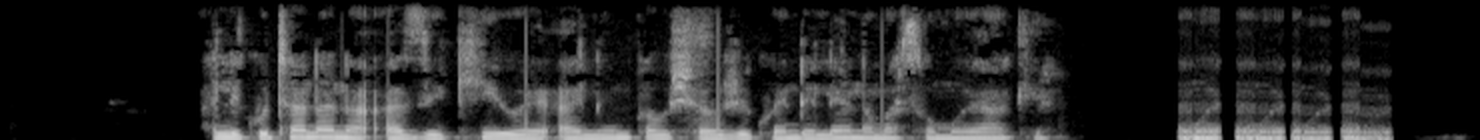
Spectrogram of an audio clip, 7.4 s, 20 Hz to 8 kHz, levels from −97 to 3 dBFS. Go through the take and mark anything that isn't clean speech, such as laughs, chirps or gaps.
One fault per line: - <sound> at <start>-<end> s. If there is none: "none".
- laugh at 5.9-7.0 s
